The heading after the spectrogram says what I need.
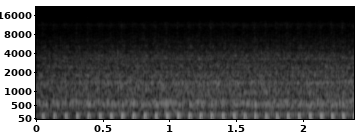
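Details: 2017 Honda Ruckus NPS50 50cc four-stroke scooter after idle adjustment, about 1,380–1,420 rpm on an inductive tachometer: steady, even putt-putt with no stumbles; normal, healthy idle.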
